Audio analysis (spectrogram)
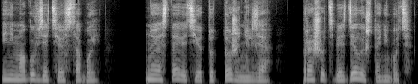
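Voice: mid-range voice, fairly quick, no room sound, close to an everyday voice. A reader voicing a stubborn young woman grieving in wartime, in a dry studio audiobook recording. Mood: cold. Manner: cold, insistent, pleading. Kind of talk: audiobook character voice.

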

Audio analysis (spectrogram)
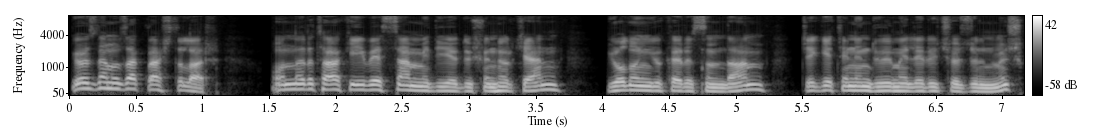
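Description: A man narrating a classic detective story in the first person, in a measured storytelling manner. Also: mid-range voice, dry recording, clean studio sound. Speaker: audiobook narrator.

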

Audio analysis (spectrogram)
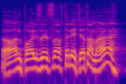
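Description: A loud, cocky biker full of swagger, as a male reader puts him on. He mocks and boasts, pitched well above the reader's own voice. His speech is quick and brash. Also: lively intonation, lightly acted. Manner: swaggering, mocking, indignant.

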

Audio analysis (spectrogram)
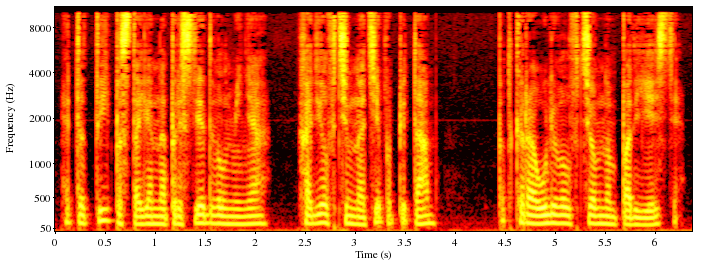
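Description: A man's voice: mid-range voice, flat delivery, normal speed, mellow, no echo, studio quality, natural voice. A man voicing a weary, scornful captive woman. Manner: tired, scornful, ironic. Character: weary, contemptuous young woman held captive.

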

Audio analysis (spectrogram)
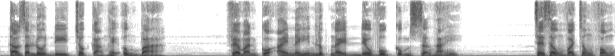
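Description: Brief: low-voiced man, lively dramatic horror narration, dry close mic, faint music. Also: no room sound. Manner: dramatic, suspenseful. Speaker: storyteller.

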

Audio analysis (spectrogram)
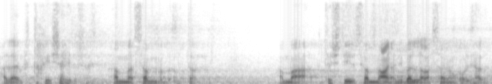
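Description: A low, gravelly male voice teaches slowly, circling back over each phrase to explain it. His words ring out with a long echo, as in a large hall. A faint hiss runs underneath. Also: a little mellow. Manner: measured and repetitive, restating phrases to explain them. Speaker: sheikh teaching a hadith class. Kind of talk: explaining a text line by line.

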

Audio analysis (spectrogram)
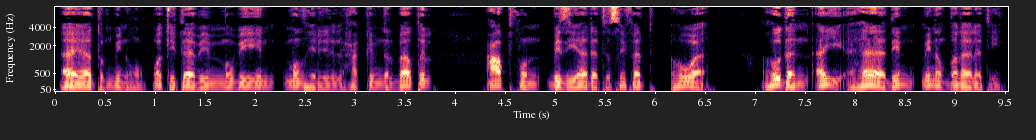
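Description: A man reading a classical scripture commentary aloud in careful, measured formal diction. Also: lowish voice, warm tone, husky, no room sound. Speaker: reader of Quran commentary.

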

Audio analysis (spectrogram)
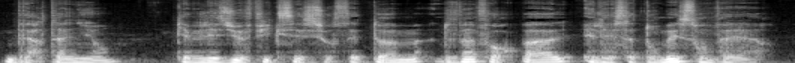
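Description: Man reading an old novel aloud, steady pace, husky dark voice. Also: mid-range voice, normal speed. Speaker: audiobook narrator. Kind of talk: scripted narration.

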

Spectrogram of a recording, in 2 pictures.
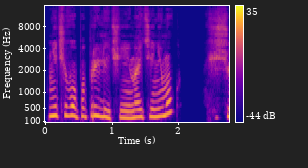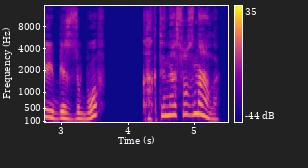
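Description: A woman's voice: fairly high pitch, lively intonation, normal speed, dry recording, clean studio sound, voice pushed up. Woman playing a gushing, tearful blue cat. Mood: chattering. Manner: showers endearments.

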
